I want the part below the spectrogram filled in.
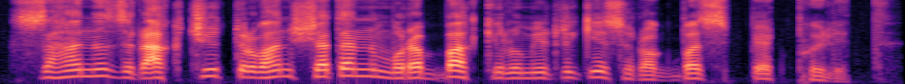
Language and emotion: Kashmiri, neutral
